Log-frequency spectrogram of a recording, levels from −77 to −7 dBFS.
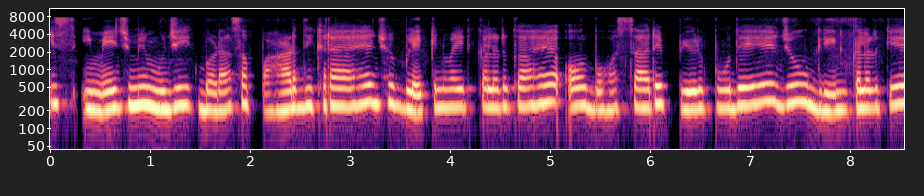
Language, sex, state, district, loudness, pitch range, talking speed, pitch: Hindi, female, Chhattisgarh, Jashpur, -13 LUFS, 220-255 Hz, 210 wpm, 235 Hz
